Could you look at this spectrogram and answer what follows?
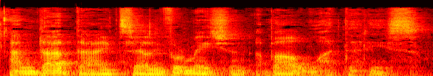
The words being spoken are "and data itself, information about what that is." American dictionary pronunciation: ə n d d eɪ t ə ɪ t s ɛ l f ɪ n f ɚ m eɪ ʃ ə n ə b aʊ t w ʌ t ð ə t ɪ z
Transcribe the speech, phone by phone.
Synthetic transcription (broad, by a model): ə n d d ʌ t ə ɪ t ɛ l ɪ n f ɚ m eɪ ʃ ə n ə b aʊ t w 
